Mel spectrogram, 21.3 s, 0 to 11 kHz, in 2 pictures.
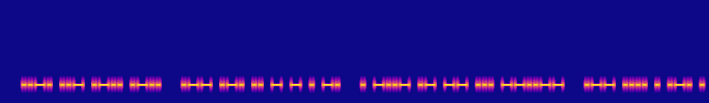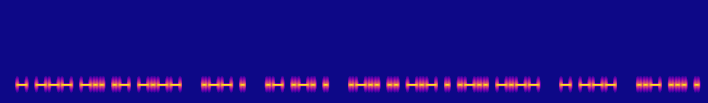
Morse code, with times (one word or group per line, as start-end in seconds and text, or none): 0.3-2.4 FULL
2.7-5.1 WRITTEN
5.4-8.4 EXAMS,
8.8-10.6 WHERE
10.9-13.3 TODAY
13.7-14.3 WE
14.6-15.5 ARE
15.9-18.7 LIKELY
19.1-19.9 TO
20.2-21.1 USE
